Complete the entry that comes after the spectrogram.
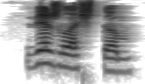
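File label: "вежласьтӧм", Komi, female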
